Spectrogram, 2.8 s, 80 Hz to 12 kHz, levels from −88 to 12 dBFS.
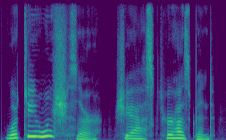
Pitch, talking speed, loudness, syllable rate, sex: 275 Hz, 190 wpm, -15 LUFS, 5.3 syllables/s, female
